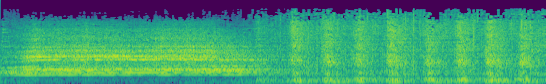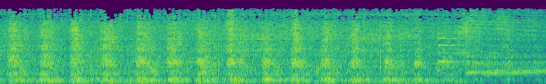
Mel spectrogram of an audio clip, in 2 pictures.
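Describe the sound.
A steam train whistle sounds first as a loud sustained blast of about two seconds, then gives way to many rhythmic, hissing chuffs that carry on steadily to the end.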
